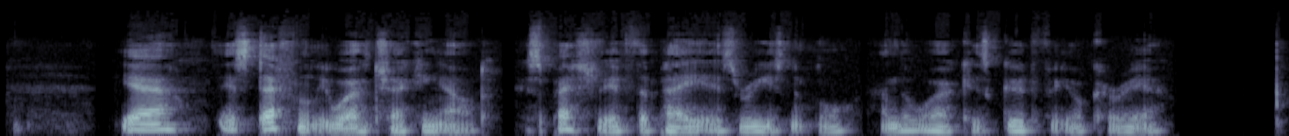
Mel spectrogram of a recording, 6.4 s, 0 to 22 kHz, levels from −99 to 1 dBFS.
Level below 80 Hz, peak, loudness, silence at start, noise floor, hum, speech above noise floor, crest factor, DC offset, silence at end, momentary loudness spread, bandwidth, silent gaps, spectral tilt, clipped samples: -70 dBFS; -20 dBFS; -40 LUFS; 0.05 s; -68 dBFS; none; 28 dB; 22 dB; under 0.1%; 0.05 s; 12 LU; 14 kHz; 2.52-2.56 s, 5.89-6.37 s; -5 dB/octave; under 0.1%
